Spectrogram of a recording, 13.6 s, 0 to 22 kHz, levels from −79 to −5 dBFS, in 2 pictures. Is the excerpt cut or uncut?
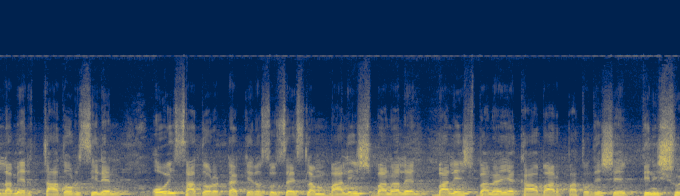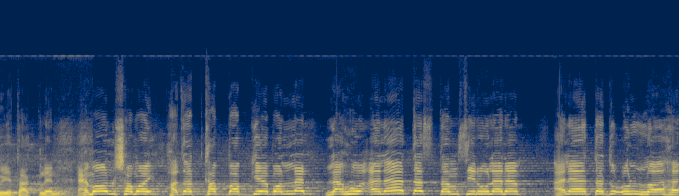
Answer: cut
